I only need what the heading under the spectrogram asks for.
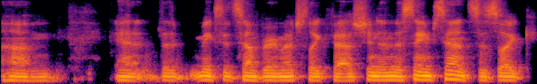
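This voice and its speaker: Man, deep voice, reflective, casual podcast talk. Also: fairly even intonation, a little slow, darkish tone. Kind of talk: casual conversation.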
